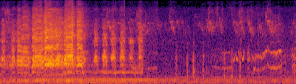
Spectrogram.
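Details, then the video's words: Geese kept with chickens on a farm in spring give loud, harsh nasal honks in a burst over the first two seconds, then fade into quieter clucks and softer farmyard calls. "Goose Sounds"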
